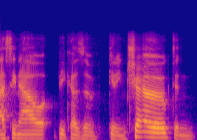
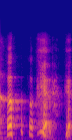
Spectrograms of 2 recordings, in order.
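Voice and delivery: short high-pitched laugh; 11 semitones higher than usual. Real, not acted. Joking about ring names, real high laugh. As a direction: giggle at your own joke.

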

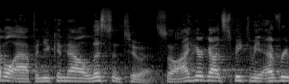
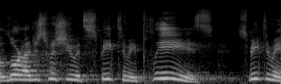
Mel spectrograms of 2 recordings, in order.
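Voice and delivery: higher-pitched imploring prayer; mock pleading; 6 semitones higher than usual. People pleading with the Lord to speak, mock pleading. Acted plea of people praying.

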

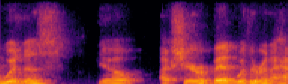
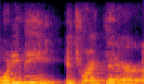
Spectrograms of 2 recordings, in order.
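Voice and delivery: baffled wife; 13 semitones higher, 3 dB louder than usual. Retold or imitated. Wife insists car is there.

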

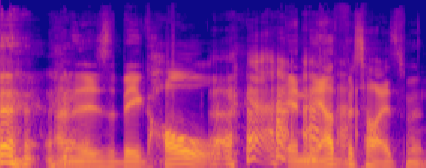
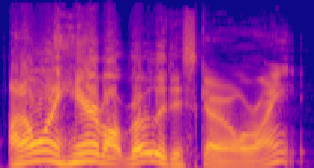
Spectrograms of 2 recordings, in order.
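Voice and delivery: loud, higher angry snap; angry outburst; 6 semitones higher, 8 dB louder than usual. Acted. Will snapping at his friends about roller disco, angry shout. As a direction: slam the words down in frustration. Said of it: "Will slams his hand on the table and says".

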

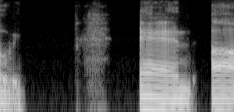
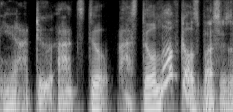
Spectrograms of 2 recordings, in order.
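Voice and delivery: ordinary delivery

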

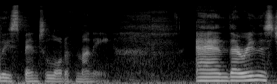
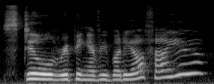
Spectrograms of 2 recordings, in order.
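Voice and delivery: loud, high sarcastic taunt; sarcastic loud greeting; mocking jab; 6 semitones higher, 7 dB louder than usual. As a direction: needle him loudly with a sneer. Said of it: "And I just said to him".

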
